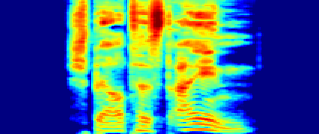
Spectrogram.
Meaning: inflection of einsperren: 1. second-person singular preterite 2. second-person singular subjunctive II
- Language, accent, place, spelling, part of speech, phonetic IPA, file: German, Germany, Berlin, sperrtest ein, verb, [ˌʃpɛʁtəst ˈaɪ̯n], De-sperrtest ein.ogg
